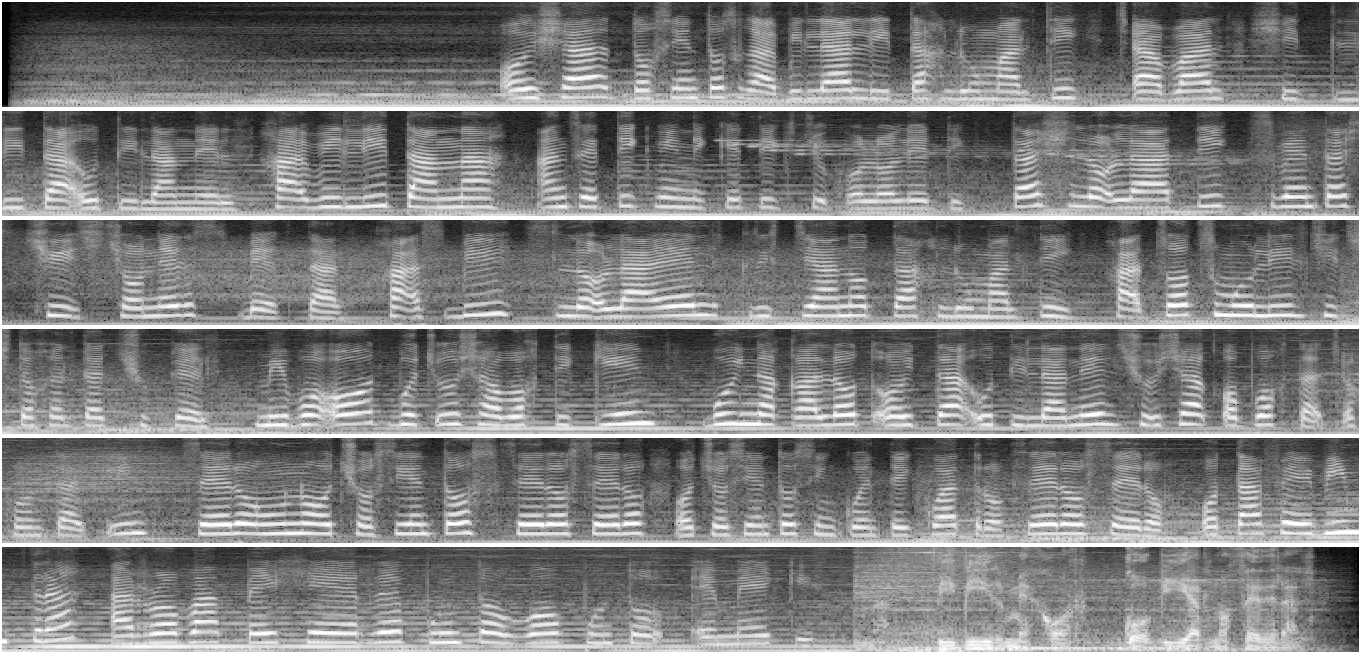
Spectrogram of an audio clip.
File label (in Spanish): tsotsil del centro; Trata Sexual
